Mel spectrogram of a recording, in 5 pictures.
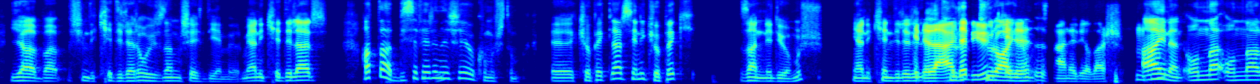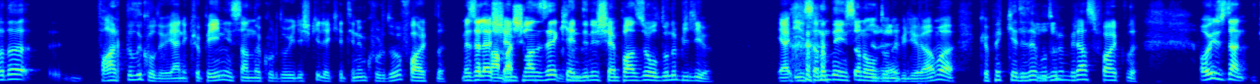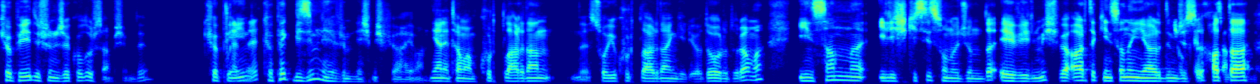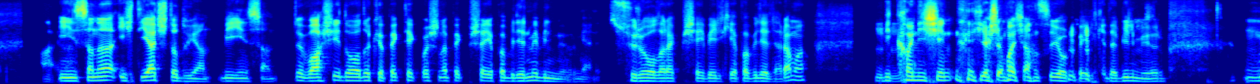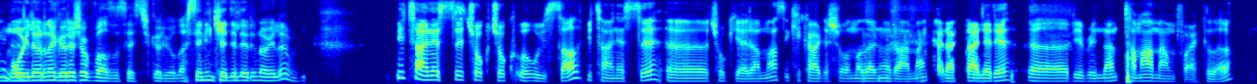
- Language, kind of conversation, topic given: Turkish, unstructured, Bir hayvana bakmak neden önemlidir?
- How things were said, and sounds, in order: other background noise; "kedinin" said as "ketinin"; chuckle; tapping; unintelligible speech; chuckle; laughing while speaking: "yaşama şansı yok"; chuckle; chuckle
